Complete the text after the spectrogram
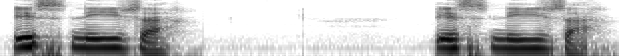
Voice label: "esnesv", Muscogee

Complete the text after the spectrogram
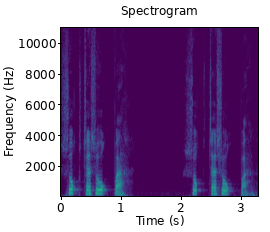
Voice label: "sukcv-sokpv", Muscogee

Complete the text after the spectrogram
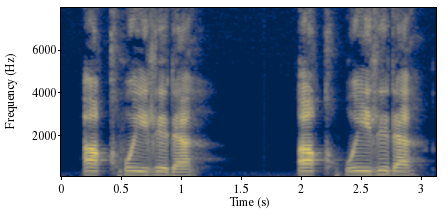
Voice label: "akhueretv", Muscogee

